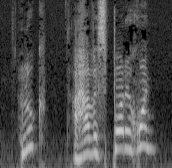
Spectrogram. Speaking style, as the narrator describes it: she was pointing excitedly

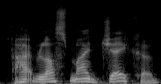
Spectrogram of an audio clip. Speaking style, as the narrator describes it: she said

